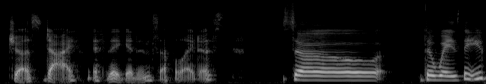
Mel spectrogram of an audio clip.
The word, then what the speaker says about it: encephalitis: or I'm going to pronounce this wrong, encephalitis, which is an inflammation of brain tissue. – I think you actually pronounced that correctly.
